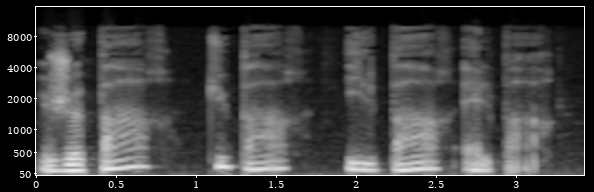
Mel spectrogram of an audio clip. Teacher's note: you get this final S, final T, but then you don't pronounce them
